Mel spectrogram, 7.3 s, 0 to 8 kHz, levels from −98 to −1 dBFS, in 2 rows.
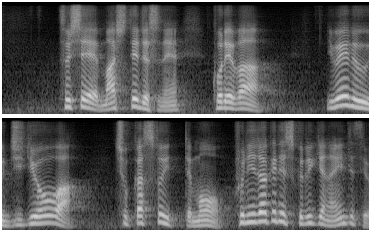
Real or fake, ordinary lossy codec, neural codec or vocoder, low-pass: fake; none; codec, 16 kHz, 0.3 kbps, FocalCodec; 7.2 kHz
